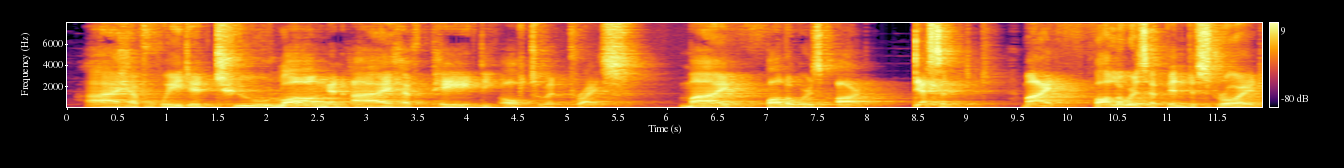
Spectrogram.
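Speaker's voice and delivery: deep, dark, angry voice. Narrating a game scene as the red cloud closes, in Mavros's deep, dark, angry voice. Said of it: "this deep voice that is a blend of Templars and this deeper, darker, angrier voice".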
